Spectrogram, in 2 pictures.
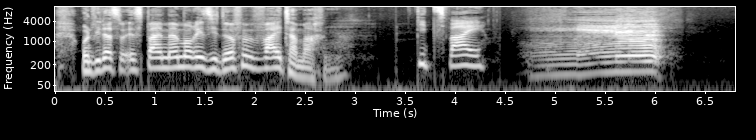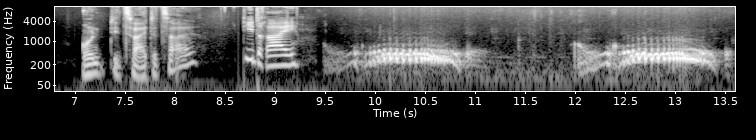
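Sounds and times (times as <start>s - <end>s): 
speech: 0.2s - 4.9s, 7.1s - 9.8s, 12.0s - 12.6s
cow mooing: 4.7s - 6.2s
pigeon cooing: 9.5s - 13.5s.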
